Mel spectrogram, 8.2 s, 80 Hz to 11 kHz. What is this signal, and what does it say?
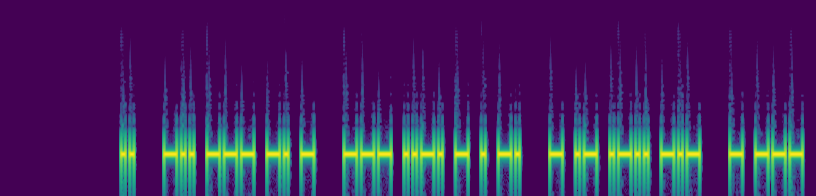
Morse code, heard as a keyed tone, about 27 wpm, 700 Hz. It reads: I DONT OFTEN TALK TO
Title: Sentences from Top 1000 Words - Review Part 1 - 28wpm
